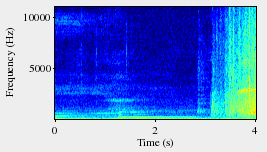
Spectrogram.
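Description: A young woman sings softly into a microphone.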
